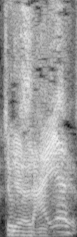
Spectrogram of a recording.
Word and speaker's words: Josiah: And, of course, we're going to talk a little bit about Ryan Kerrigan, Casey Tucker, and Josiah Scott. Is that how you say it? – Josiah Scott.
